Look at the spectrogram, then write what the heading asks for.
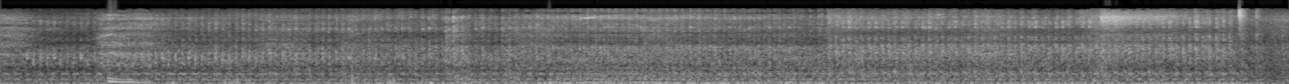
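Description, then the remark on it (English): A UPS delivery van's engine idles on a road, with a steady, low rumbling drone that holds constant for the whole stretch, with a faint mechanical rattle and a few small clicks over it. “And now I can't cross the road because there's a UPS van in the way.”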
